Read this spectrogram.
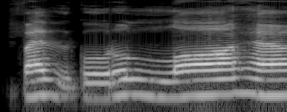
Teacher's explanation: اللہ عز و جل کے نام کو یہاں پہ پر پڑھیں گے کیونکہ پہلے والے حرف کے اوپر پیش آ رہی ہے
